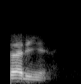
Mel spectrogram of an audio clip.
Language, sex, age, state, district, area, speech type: Tamil, male, 60+, Tamil Nadu, Perambalur, rural, conversation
